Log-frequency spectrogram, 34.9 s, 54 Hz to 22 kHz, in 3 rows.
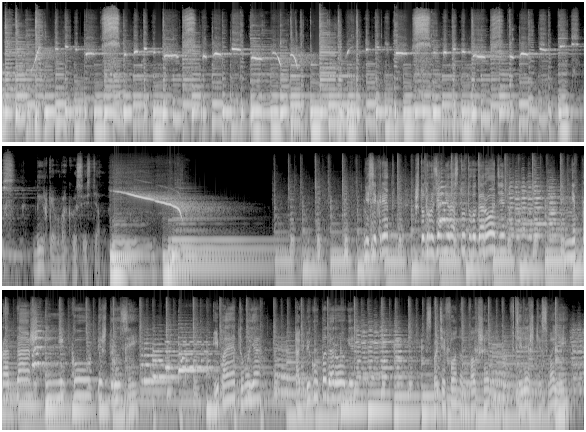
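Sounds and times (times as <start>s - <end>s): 
steady musical accompaniment: 0.0s - 11.5s, 13.8s - 34.9s
bright whistled melody: 0.0s - 12.1s, 13.8s - 15.5s, 23.8s - 24.6s, 26.0s - 28.2s
speech: 19.1s - 22.4s, 23.0s - 26.4s, 27.5s - 28.6s, 29.2s - 30.6s, 32.0s - 34.8s.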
